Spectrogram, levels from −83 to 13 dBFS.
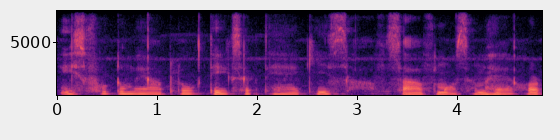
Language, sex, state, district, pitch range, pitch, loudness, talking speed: Hindi, male, Himachal Pradesh, Shimla, 145-155 Hz, 150 Hz, -21 LUFS, 175 wpm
